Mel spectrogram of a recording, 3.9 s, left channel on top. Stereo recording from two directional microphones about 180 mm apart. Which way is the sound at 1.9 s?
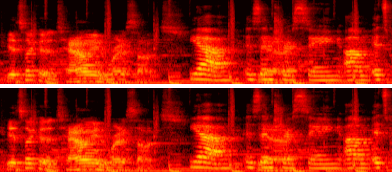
25° left (ahead or behind).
